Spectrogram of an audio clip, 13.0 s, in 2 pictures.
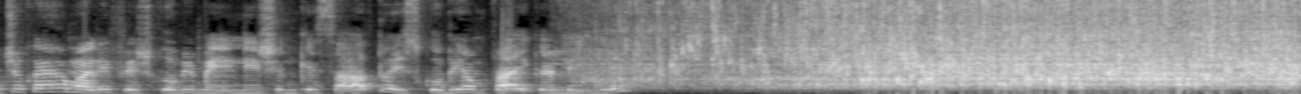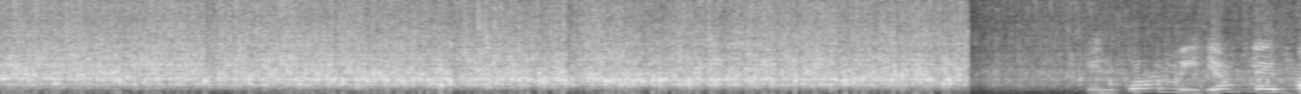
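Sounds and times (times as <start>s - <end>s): fish sizzling in hot oil: 2.8s - 13.0s.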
